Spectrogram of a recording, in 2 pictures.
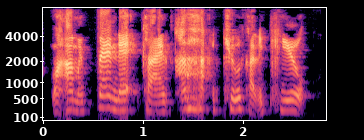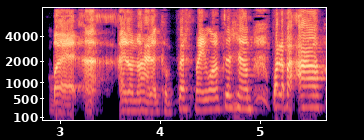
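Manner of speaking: low put-on voice, hesitant; awkward confession. Unsure how to confess love, awkward low voice. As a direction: pitch it well down and stumble along.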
